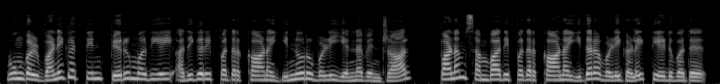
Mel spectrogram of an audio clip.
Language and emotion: Tamil, neutral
